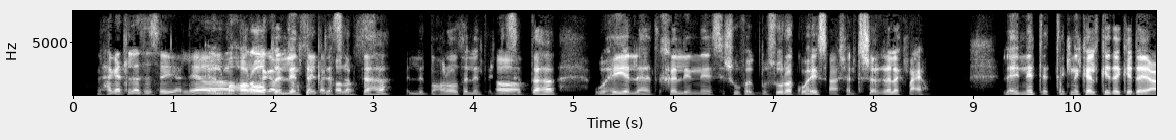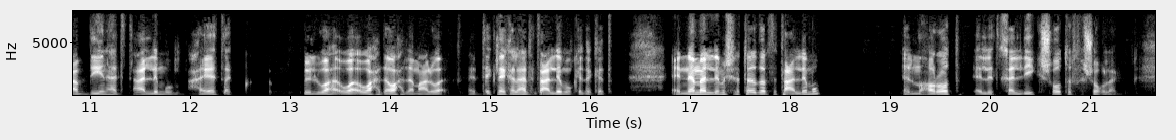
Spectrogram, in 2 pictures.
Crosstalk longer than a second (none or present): present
